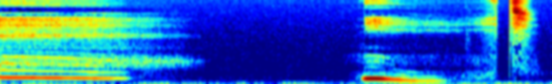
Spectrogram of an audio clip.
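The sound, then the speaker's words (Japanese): Long breaths out after holding the breath during a guided breathing exercise: two voiced, sighing exhalations that fall slightly in pitch. The first is drawn out, the second starts louder, and softer breathing fills the pause between them. “吸って、止めて、吐いて、”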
